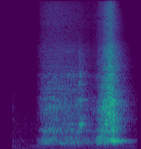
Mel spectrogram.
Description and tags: A one-shot of a saw going in and out of wood.
DIY, saw, One-shot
